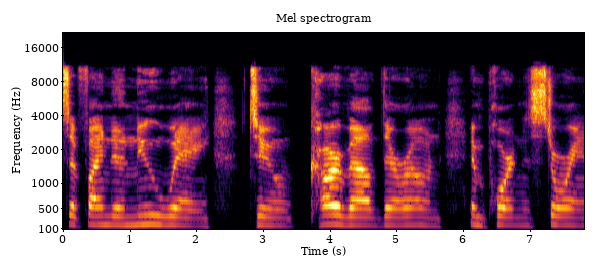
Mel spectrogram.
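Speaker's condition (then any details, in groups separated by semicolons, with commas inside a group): Primary lateral sclerosis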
